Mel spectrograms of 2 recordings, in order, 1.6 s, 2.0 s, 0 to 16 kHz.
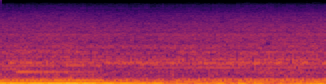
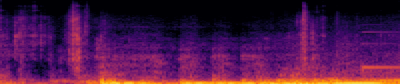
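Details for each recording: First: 2012–2018 Ford Focus at idle after replacing a bad motor mount and broken bolt that had vibrated the whole car; low steady hum, no vibration or rattling, though a slight rough idle/hesitation remains (owner suspects dirty fuel or sensors); normal idle. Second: 2012-2018 Ford Focus at idle after startup: a heavy, low shaking drone, a horrible vibration. Clutch and flywheel were checked and ruled out; owner doubts the axle and suspects the motor mounts.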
